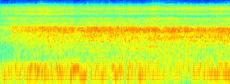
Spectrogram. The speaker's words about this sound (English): So you bought a new car, eh? Pretty nice.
